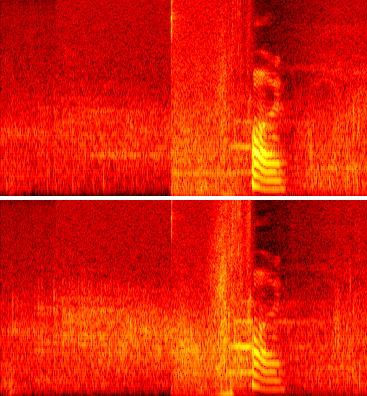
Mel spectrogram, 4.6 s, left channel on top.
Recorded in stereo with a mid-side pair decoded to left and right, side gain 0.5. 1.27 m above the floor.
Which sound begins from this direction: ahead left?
Laughter, at 2.1 s.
